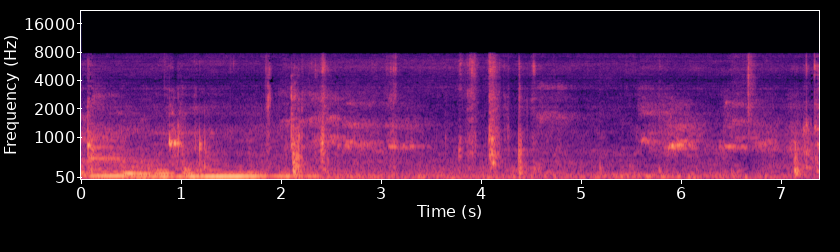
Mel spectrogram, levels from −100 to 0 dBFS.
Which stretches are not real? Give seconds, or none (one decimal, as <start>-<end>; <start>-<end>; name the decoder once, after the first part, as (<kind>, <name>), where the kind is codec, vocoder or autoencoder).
0.0-2.0 (codec, SNAC); 4.2-7.4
